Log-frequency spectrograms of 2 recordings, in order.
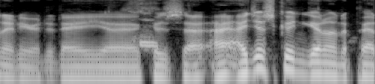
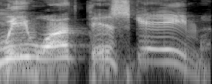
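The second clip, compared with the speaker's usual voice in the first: high, slow, hammed-up coach yell; Dan Campbell; 7 dB louder, much slower than usual. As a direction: bellow it like a fired-up coach. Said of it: "Dan Campbell, can you imagine?".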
